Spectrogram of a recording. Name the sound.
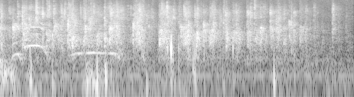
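audience applause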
